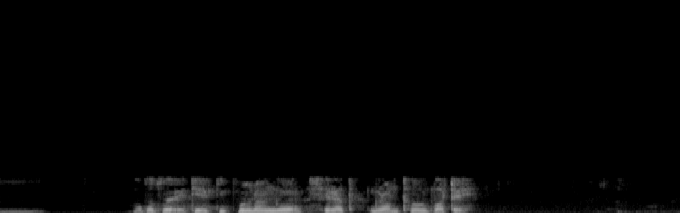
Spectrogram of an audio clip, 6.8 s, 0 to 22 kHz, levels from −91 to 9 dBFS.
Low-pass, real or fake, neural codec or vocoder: 3.6 kHz; real; none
